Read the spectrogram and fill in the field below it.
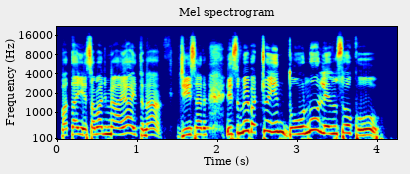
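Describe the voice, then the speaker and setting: A young man teaches a physics crash course for board exams, and his voice sits unusually high. He dictates answers phrase by phrase, going back over each bit slowly, and breaks in with friendly asides to his students. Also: animated, clear, resonant tone. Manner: casual asides calling students babua and babu.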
